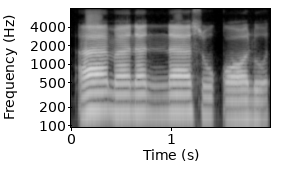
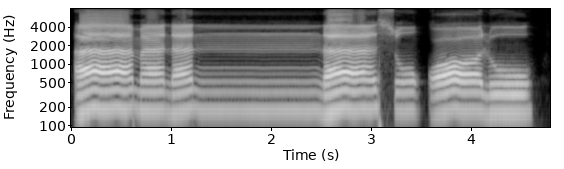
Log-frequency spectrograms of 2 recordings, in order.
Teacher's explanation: maka caranya adalah kita tahan dulu suara n-nya 2 harokat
